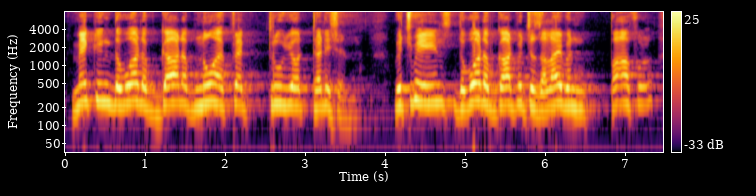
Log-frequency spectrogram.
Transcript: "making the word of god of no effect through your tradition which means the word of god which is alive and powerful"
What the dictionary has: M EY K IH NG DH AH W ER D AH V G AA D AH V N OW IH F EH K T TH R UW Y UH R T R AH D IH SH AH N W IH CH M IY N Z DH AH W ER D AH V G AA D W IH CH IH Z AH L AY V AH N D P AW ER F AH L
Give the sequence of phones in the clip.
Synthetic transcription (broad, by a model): M EY K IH NG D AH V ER D AH V G AA D AH V N OW IH F EH K T T R UW Y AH R T R AH D IH SH AH N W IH CH M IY N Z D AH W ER D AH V G AA D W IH CH IH Z AH L AY V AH N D P AW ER F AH L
